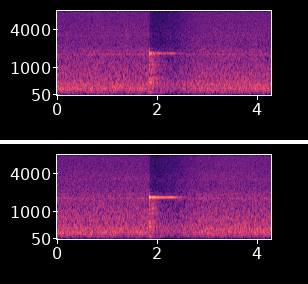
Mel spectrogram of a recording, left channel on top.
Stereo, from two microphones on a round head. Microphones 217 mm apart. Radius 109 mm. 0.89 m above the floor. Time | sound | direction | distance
1.8 | a piano | 5° right (ahead or behind) | 9 m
